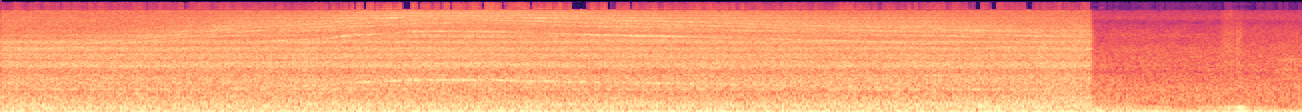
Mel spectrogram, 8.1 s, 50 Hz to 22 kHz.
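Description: Engines of a PMDG 737-8 airliner taxiing in a flight simulator give a steady, loud broadband roar with a faint high whine, then drop away abruptly near the end.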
